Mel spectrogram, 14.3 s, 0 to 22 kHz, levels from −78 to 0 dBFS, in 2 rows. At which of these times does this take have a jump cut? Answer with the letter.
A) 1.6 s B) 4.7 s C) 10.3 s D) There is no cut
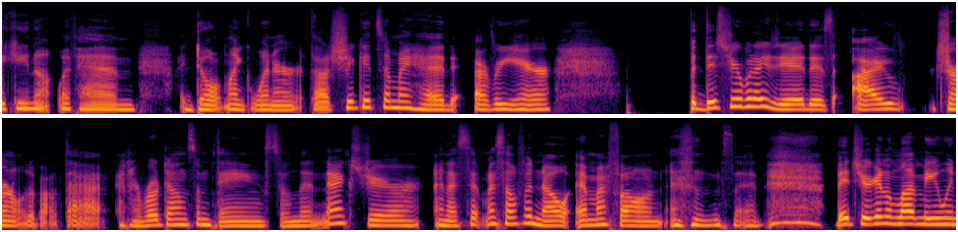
D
